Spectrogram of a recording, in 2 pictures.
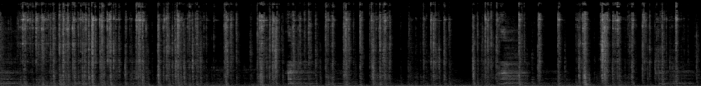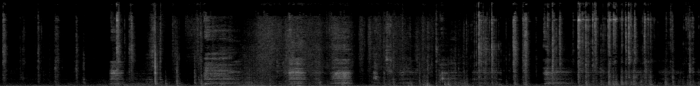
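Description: Scattered small clicks, taps and rattles of hands working a kitchen faucet's supply hoses and mounting hardware up behind a sink, in a cramped cabinet. Denser rustling and a bump come about two-thirds of the way through.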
